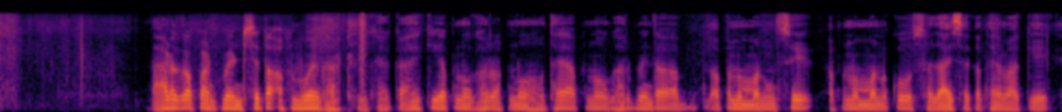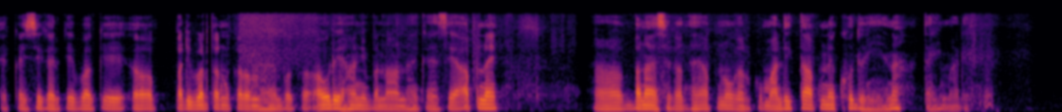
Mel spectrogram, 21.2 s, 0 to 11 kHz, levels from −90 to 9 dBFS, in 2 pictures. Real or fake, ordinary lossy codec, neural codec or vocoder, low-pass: real; none; none; 7.2 kHz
